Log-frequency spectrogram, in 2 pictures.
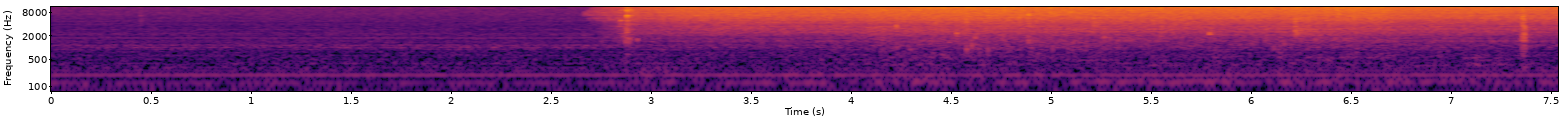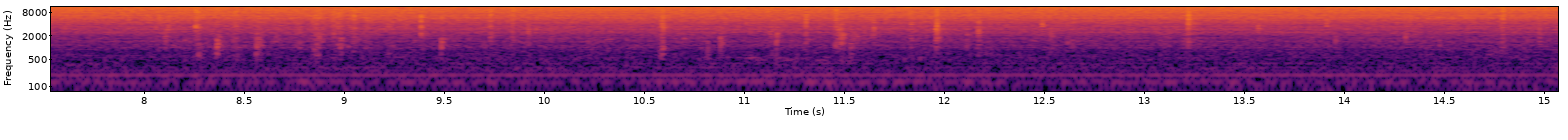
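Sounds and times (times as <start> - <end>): tap turned on: 2.8 - 3.0
water running into sink: 2.8 - 15.0
hands washing under water: 3.9 - 15.0.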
